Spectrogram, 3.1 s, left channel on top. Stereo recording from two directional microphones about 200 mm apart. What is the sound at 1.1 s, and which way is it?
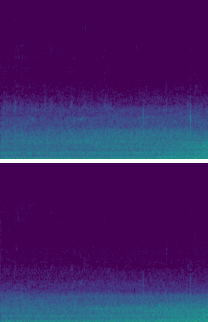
Vehicle, 25° right (ahead or behind).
